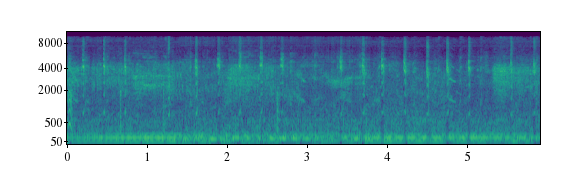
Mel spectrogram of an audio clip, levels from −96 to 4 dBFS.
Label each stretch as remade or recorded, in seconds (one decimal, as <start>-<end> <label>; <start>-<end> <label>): 0.0-1.4 recorded; 1.4-3.8 remade; 3.8-5.9 recorded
